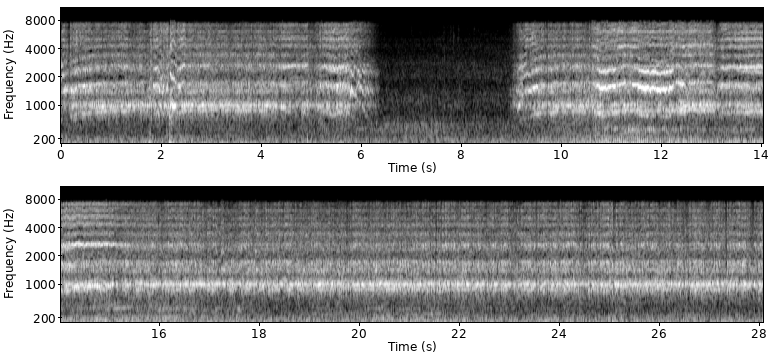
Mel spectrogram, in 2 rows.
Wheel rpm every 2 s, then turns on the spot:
180, 230, 230, 30, 40, 220, 220, 230, 230, 230, 230, 230, 230, 230.
none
